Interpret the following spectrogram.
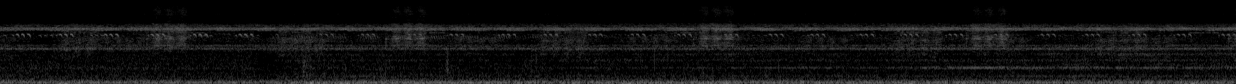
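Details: Night chorus of crickets in a forest swamp, a constant shrill high trill layered with rapid pulsed chirping, interrupted by short airy bursts about every two to three seconds over a low hum.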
